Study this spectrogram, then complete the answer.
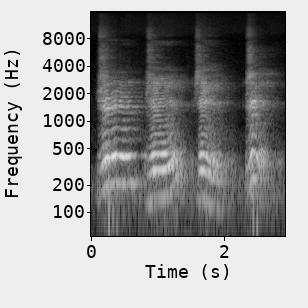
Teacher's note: Các bạn cong lưỡi và dây thanh, đây, dây thanh đây, hai cái dây thanh đây, dùng nhá, thử luôn này, đầu lưỡi cuộn lên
